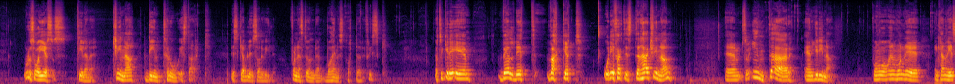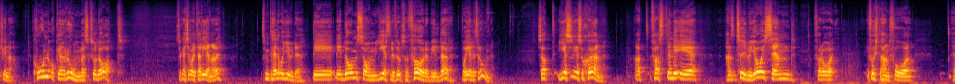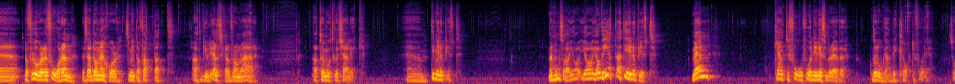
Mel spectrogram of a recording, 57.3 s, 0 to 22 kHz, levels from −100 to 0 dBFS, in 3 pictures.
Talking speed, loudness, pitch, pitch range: 160 wpm, -18 LUFS, 165 Hz, 140-195 Hz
